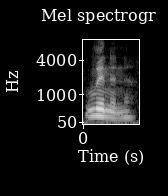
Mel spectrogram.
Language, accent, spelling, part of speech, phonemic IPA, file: English, US, linen, noun / adjective, /ˈlɪnɪn/, En-us-linen.ogg
- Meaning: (noun) Thread or cloth made from flax fiber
